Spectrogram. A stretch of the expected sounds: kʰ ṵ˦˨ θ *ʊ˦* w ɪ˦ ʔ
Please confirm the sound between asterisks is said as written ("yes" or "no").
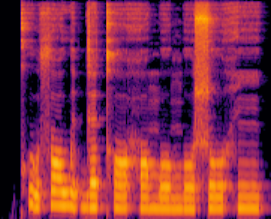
no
